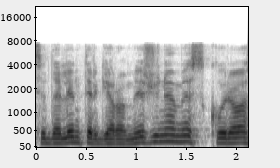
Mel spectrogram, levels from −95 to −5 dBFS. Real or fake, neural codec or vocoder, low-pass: real; none; 7.2 kHz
